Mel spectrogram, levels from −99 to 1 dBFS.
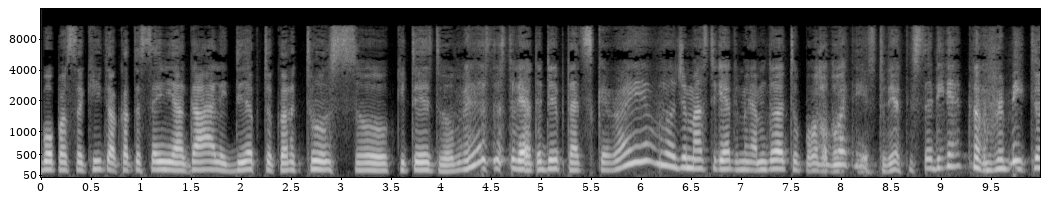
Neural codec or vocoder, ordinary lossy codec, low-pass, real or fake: codec, 16 kHz in and 24 kHz out, 0.4 kbps, LongCat-Audio-Codec, two codebook decoder; MP3, 48 kbps; 10.8 kHz; fake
